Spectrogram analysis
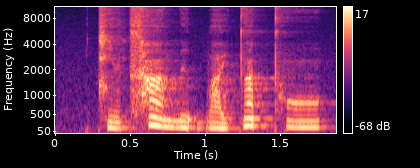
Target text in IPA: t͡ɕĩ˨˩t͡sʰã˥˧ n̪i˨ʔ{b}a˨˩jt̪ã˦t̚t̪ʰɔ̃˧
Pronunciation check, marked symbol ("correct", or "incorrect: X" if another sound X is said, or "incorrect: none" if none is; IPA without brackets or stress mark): correct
